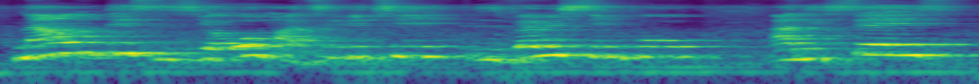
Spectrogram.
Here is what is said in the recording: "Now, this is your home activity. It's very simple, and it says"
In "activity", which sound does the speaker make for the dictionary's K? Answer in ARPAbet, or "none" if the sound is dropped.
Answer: none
